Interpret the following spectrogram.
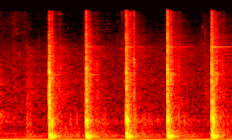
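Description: Hammer driving a nail through vinyl J-channel into the wall: four sharp, even strikes, about two and a half a second.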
